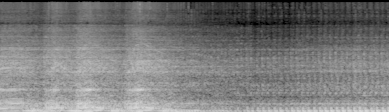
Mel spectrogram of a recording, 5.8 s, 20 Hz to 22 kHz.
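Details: Bajaj Rouser 200 NS single-cylinder engine revving and settling to idle with a fast, uneven clatter over the firing beat; source of the engine noise unclear.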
